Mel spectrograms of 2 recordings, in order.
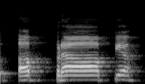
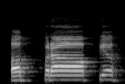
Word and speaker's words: अप्राप्य: तो अप्राप्य अप्राप्य इस प्रकार से बोलेंगे।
